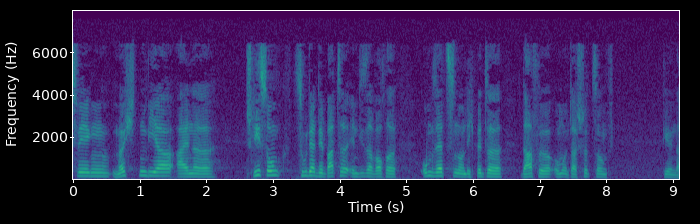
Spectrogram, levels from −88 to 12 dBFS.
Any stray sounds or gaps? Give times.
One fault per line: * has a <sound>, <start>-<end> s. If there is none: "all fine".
all fine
